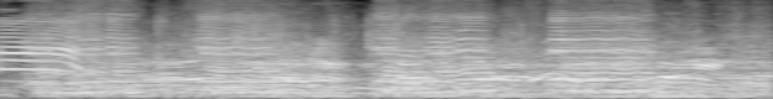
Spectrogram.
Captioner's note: grumbling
